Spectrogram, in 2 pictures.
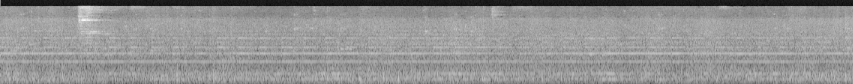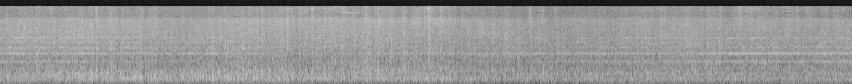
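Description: Freight train of autorack cars rolling past: a steady rumble and clatter of steel wheels on the rails, with a few steady ringing tones held throughout.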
